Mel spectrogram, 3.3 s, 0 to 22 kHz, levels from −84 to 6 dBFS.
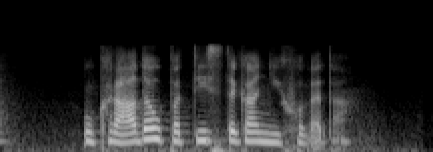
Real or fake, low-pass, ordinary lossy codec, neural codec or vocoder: fake; 7.2 kHz; none; codec, 16 kHz, about 1 kbps, DyCAST, with the encoder's durations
